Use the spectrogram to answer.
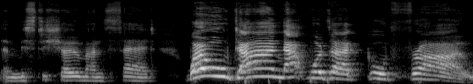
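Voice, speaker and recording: In a put-on character voice, a woman projects loudly at a very slow pace, her high pitch swinging very widely. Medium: read story. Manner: loud, hearty, calling out.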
